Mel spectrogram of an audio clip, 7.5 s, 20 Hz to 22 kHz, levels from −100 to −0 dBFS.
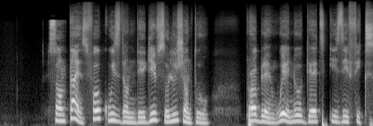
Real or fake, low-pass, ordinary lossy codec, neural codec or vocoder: fake; none; none; autoencoder, 48 kHz, 32 numbers a frame, DAC-VAE, trained on Japanese speech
